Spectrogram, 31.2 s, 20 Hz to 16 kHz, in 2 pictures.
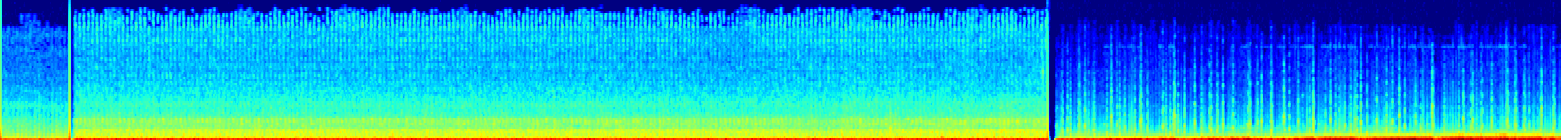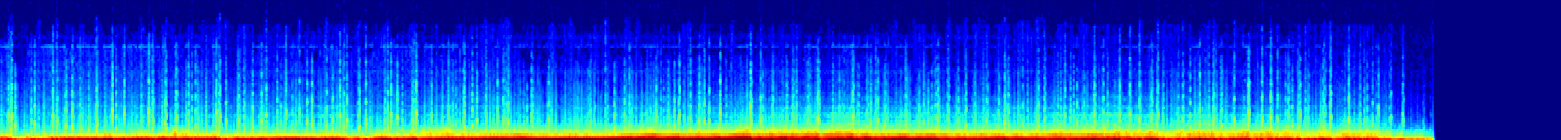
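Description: Mitsubishi Lancer Evolution X's turbocharged four-cylinder on E85, idling steadily at first. After a cut, it is heard from inside the cabin accelerating hard through the gears, its pitch rising and breaking off twice at shifts before one long climb. It cuts off abruptly near the end.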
